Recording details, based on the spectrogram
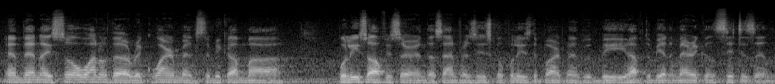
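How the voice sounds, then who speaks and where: A man's voice: low-pitched, level tone, fast talker, few pauses, background noise. A man from the Philippines hosting a cable TV interview, chatty and joking, with many fillers. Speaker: TV talk show host.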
